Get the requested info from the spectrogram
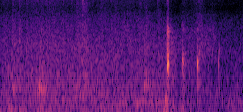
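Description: Steady rain and gusting wind after a hailstorm has passed, heard as an even rushing noise. Near the end come three short, high squeaks in quick succession, the first the loudest.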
